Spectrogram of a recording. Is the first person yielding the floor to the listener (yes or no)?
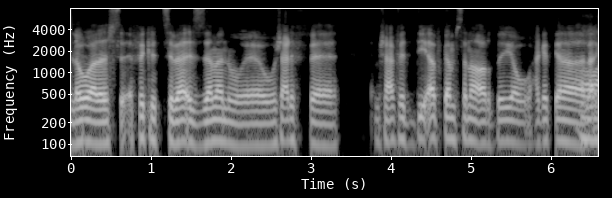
yes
